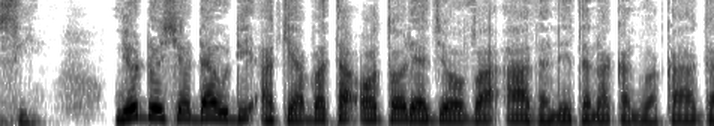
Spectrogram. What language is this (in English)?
Kikuyu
